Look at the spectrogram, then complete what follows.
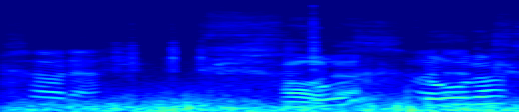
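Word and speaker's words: Gouda: correct way to make guda and that's all she how do you pronounce it in Holland Koda kod and and and I love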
